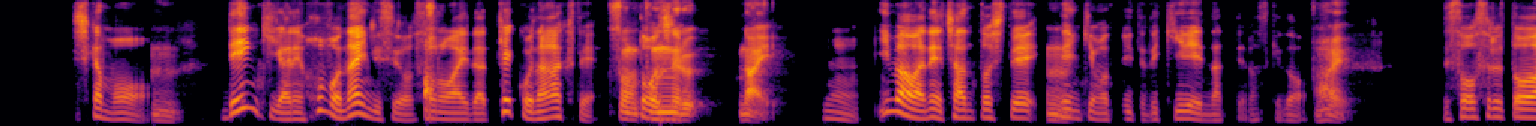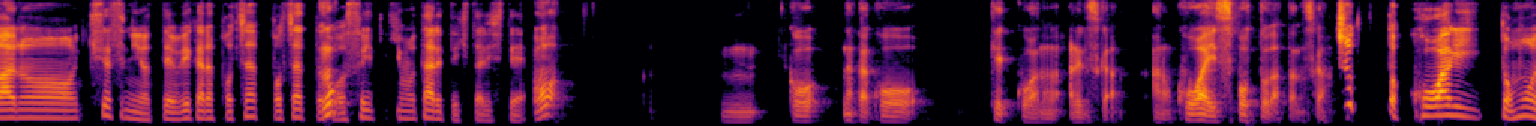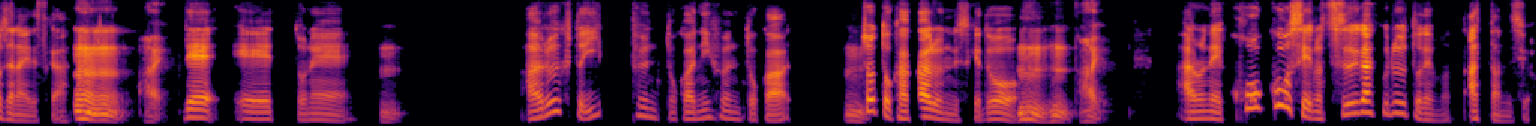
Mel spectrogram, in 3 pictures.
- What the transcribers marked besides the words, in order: none
- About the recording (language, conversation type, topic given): Japanese, podcast, 地元の人しか知らない穴場スポットを教えていただけますか？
